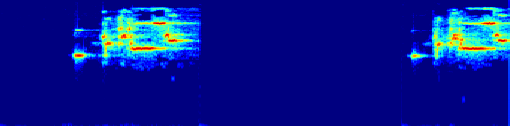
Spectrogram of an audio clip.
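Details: European goldfinch song for tutoring young birds: two loud bursts of mixed buzzy chirping, each opened by a single sharp note, separated by about two seconds of silence.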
